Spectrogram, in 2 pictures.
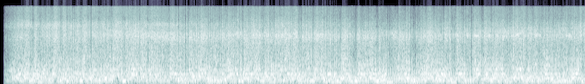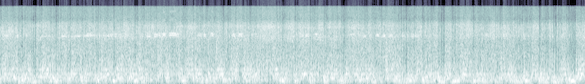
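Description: Live parade music with pounding drums, loud and unbroken, so close and loud that the recording is distorted.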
